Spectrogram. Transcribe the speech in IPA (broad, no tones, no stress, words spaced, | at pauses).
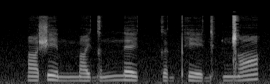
ɑʃe mːɑɪ̯ɡənːɛɪ̯ kːœɡpʰeɡ | ŋ͡ǁɑ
